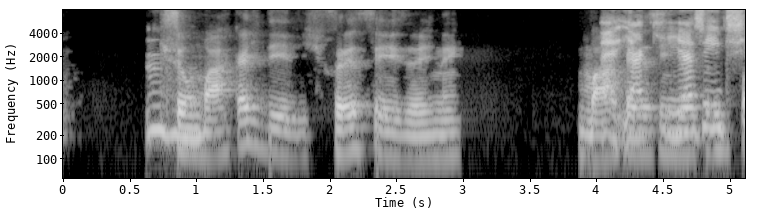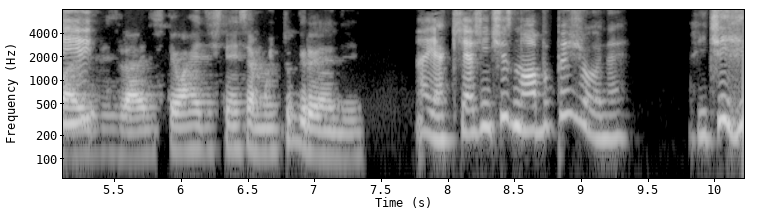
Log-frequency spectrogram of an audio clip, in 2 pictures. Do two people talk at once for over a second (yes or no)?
yes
